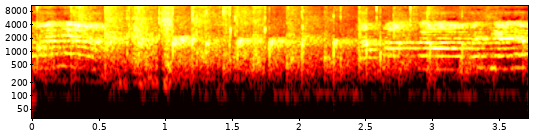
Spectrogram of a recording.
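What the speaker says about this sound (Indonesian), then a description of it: "Tepuk tangan dulu semuanya." A classroom of students applauds together, a dense patter of hand claps running throughout, mixed with voices talking and calling out over it.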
